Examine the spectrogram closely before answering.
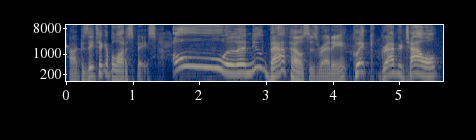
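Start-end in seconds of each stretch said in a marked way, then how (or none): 1.6-5.6 excited. Real, not acted. Excited announcement of bathhouse.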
